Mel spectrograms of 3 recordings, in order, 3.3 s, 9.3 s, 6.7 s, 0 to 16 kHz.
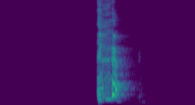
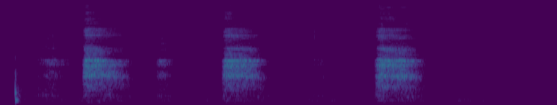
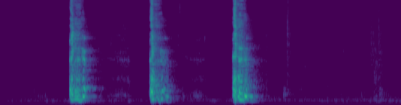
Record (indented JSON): {
  "cough_length": "3.3 s",
  "cough_amplitude": 5748,
  "cough_signal_mean_std_ratio": 0.23,
  "exhalation_length": "9.3 s",
  "exhalation_amplitude": 260,
  "exhalation_signal_mean_std_ratio": 0.43,
  "three_cough_length": "6.7 s",
  "three_cough_amplitude": 4433,
  "three_cough_signal_mean_std_ratio": 0.28,
  "survey_phase": "beta (2021-08-13 to 2022-03-07)",
  "age": "45-64",
  "gender": "Female",
  "wearing_mask": "No",
  "symptom_none": true,
  "smoker_status": "Ex-smoker",
  "respiratory_condition_asthma": false,
  "respiratory_condition_other": false,
  "recruitment_source": "REACT",
  "submission_delay": "2 days",
  "covid_test_result": "Negative",
  "covid_test_method": "RT-qPCR",
  "influenza_a_test_result": "Negative",
  "influenza_b_test_result": "Negative"
}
